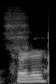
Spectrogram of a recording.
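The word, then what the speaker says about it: Huerter: Hooter, however you say his name. – Herter, Kevin Herter.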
